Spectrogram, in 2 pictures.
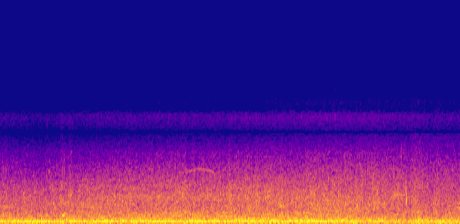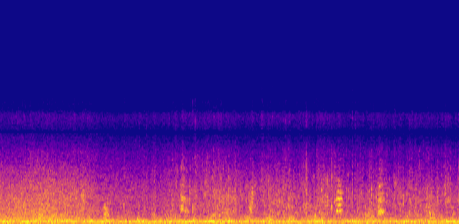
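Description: Ocean surf washing steadily over the shallows, with wind buffeting the microphone.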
